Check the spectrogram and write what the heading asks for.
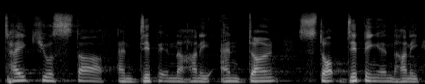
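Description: A man with a fairly high voice delivers a charismatic sermon as motivational speech. He exhorts the congregation emphatically, repeating phrases for weight. Long hall reverb trails his words. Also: fairly even intonation, normal speed. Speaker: preacher. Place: large reverberant room, speaking live to a congregation.

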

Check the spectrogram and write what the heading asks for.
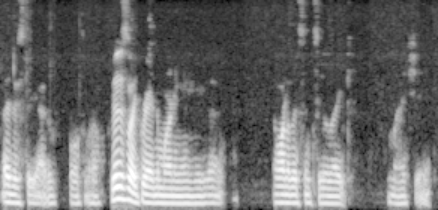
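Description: A man's voice: fairly low pitch, fairly even intonation, quick pace, gravelly, lo-fi sound. Rambling casual young-sounding man. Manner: rambling, filler-heavy, uses "like" a lot. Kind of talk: casual chat.

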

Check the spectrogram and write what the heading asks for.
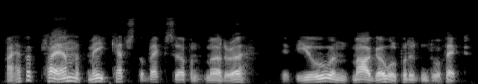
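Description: An actor playing a composed, shrewd gentleman detective in a vintage radio drama, assured and formal. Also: on the low side, lively intonation, fast talker, phone-quality sound, slight background noise, close to an everyday voice. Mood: calculating. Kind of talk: 1940s radio acting.

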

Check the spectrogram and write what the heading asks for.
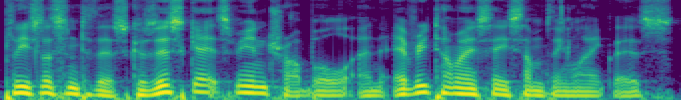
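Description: A man's voice: fairly low pitch, lively intonation, racing, a little mellow. A man hosting an opinionated commentary, speaking in an earnest, emphatic, moralising way with rhetorical questions. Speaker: commentary podcast host.

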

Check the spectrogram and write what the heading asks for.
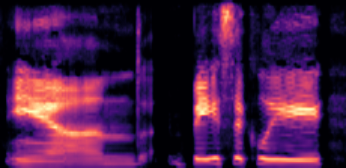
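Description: Smooth-voiced woman recapping a plot. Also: on the high side, fairly even intonation, very slow, fairly bright tone, no room sound, studio quality. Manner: recaps the plot in long run-on sentences. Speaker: book club podcast co-host. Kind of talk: casual book discussion.

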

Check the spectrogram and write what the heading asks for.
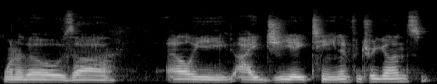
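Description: A male podcast host talks casually through hobby details with a slight cold. His voice sits at a medium pitch. It is a homemade basement recording, echoey and short of studio quality. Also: little pitch movement, unhurried, darkish tone. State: has a cold. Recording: echoey basement, lower-quality home mic.

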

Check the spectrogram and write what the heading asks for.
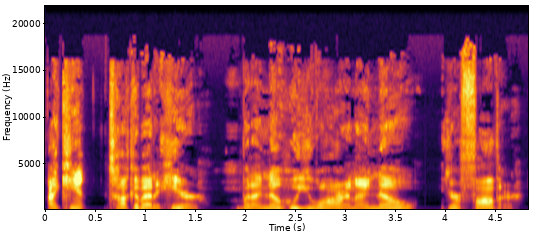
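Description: A man's voice: medium pitch, steady tone, normal speed, a bit bright, dry recording, clean studio sound, natural voice. Man voicing a flustered, pleading young prince.

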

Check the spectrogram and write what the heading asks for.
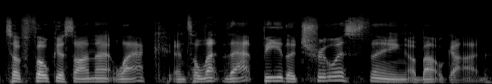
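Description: Male pastor, conversational sermon, earnest, stammers and restarts, crisp forward tone. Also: medium pitch, sharp tone, no room sound, clean studio sound.

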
